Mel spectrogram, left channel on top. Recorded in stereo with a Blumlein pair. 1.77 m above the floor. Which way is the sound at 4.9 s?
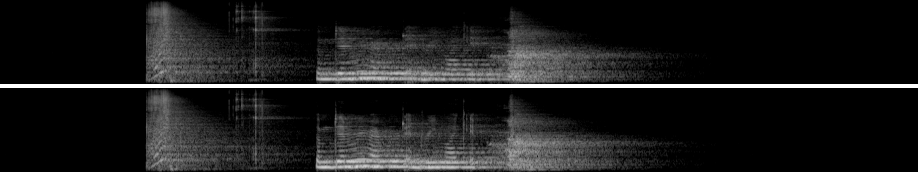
65° right.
